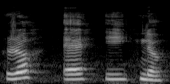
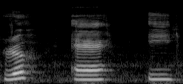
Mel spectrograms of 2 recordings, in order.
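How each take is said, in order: First: र, ए, ई, न sounded with short vowels; short vowel reading. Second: र, ए, ई read as separate letter names. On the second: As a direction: say ए and ई each as its own letter name. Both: Shown as a demonstration. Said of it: "इस तरीके से पढ़ेगा".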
